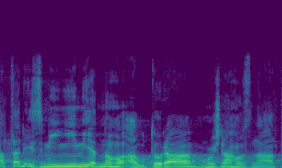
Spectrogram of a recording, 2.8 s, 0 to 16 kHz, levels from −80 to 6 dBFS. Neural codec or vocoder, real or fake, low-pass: none; real; 10.8 kHz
